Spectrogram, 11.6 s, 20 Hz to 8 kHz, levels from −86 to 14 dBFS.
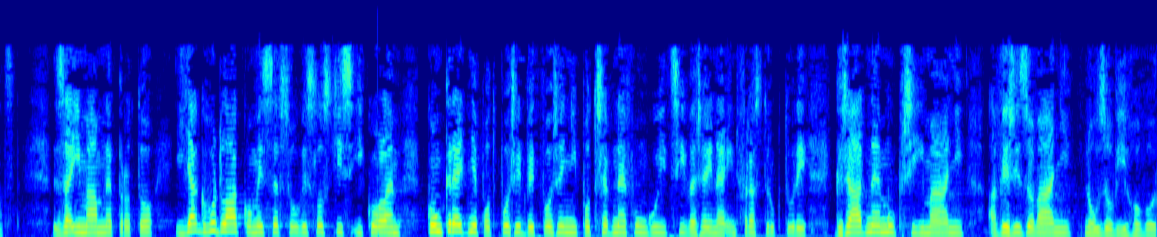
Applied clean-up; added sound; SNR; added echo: none; Wind; 16 dB; none.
